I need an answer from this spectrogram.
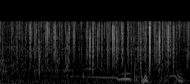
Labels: {"label": "biophony, cascading saw", "recorder": "SoundTrap 600 or HydroMoth"}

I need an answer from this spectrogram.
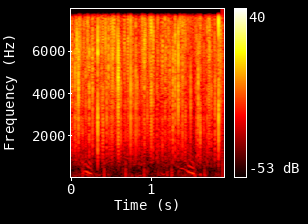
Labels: {"label": "biophony, cascading saw", "recorder": "SoundTrap 600 or HydroMoth"}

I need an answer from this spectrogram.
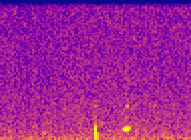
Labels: {"label": "ambient", "recorder": "HydroMoth"}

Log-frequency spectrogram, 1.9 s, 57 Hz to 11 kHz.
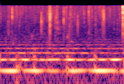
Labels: {"label": "biophony, midshipman", "recorder": "SoundTrap 500"}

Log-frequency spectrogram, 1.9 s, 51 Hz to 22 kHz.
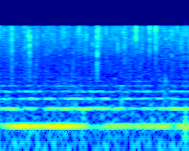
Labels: {"label": "biophony, midshipman", "recorder": "SoundTrap 500"}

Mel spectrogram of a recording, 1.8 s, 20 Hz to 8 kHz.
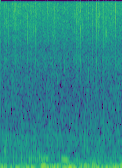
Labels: {"label": "biophony", "recorder": "SoundTrap 300"}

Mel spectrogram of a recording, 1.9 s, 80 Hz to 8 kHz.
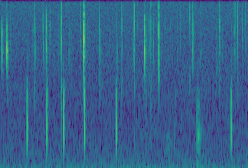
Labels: {"label": "biophony, knock croak", "recorder": "SoundTrap 300"}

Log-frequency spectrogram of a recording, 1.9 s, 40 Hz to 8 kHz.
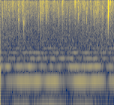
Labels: {"label": "biophony, midshipman", "recorder": "SoundTrap 500"}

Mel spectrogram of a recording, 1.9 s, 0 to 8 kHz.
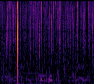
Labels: {"label": "biophony, cascading saw", "recorder": "SoundTrap 600 or HydroMoth"}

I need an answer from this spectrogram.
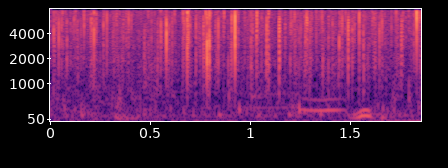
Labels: {"label": "biophony, cascading saw", "recorder": "SoundTrap 600 or HydroMoth"}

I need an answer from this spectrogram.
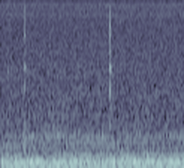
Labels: {"label": "anthrophony, boat engine", "recorder": "HydroMoth"}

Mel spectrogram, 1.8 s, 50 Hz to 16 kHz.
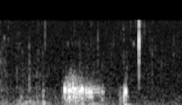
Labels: {"label": "biophony, low growl", "recorder": "SoundTrap 300"}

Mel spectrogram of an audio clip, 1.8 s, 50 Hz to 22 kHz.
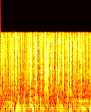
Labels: {"label": "biophony, cascading saw", "recorder": "SoundTrap 600 or HydroMoth"}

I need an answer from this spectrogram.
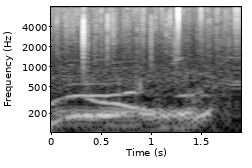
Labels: {"label": "biophony", "recorder": "SoundTrap 300"}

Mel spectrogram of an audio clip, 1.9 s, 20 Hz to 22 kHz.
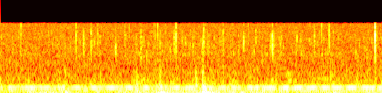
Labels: {"label": "anthrophony, boat engine", "recorder": "SoundTrap 300"}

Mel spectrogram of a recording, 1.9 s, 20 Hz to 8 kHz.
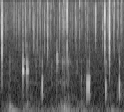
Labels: {"label": "biophony, knock croak", "recorder": "SoundTrap 300"}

